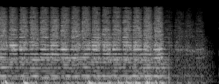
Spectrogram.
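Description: Xfer Serum software synthesizer playing a sustained chord with a quick, even stutter, its oscillator running a wavetable made from an imported picture. The notes stop about 1.7 seconds in, leaving a short fading tail.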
